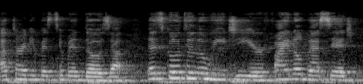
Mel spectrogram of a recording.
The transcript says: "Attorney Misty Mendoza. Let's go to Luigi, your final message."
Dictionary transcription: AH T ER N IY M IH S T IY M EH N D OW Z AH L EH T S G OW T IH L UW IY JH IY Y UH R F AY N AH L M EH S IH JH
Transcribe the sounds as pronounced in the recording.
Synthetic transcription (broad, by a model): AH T ER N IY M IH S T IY M EH N D OW Z AH L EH T S G OW T IH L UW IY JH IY Y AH R F AY N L M EH S IH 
